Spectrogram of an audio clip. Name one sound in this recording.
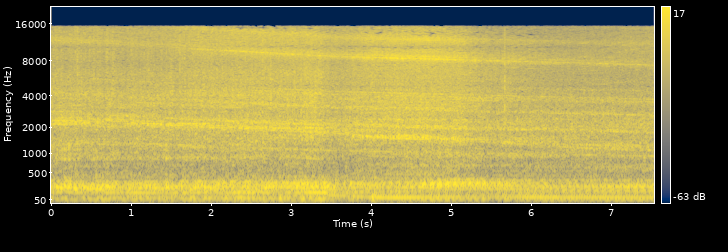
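A car engine rumbles loudly and steadily at idle nearby.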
